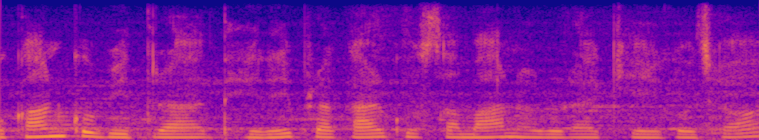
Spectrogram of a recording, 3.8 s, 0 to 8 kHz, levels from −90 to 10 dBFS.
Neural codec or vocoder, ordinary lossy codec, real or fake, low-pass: none; none; real; none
